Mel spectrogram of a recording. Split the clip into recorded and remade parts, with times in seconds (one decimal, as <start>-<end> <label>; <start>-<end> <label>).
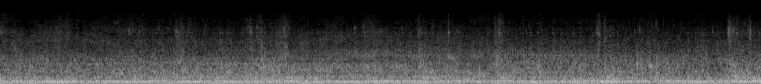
0.0-1.1 remade; 1.1-2.8 recorded; 2.8-3.9 remade; 3.9-4.4 recorded; 4.4-4.9 remade; 4.9-7.6 recorded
